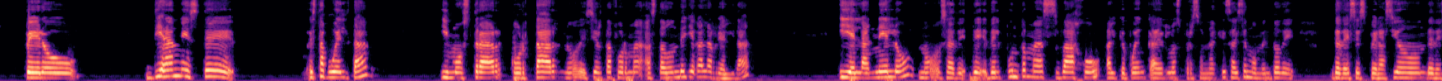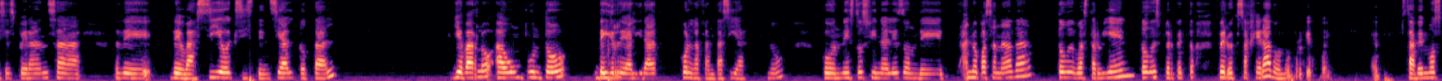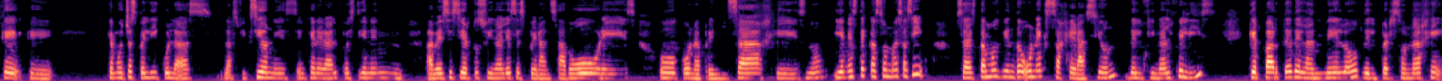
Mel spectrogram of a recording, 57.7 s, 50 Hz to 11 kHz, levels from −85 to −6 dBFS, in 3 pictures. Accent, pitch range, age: Mexican, 190-215 Hz, 30-49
